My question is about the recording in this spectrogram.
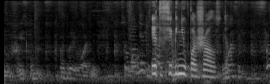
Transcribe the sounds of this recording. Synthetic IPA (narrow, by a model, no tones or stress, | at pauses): ɛt̪ʊfʲɪɡnʲupɐʐalˠʊst̪ə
